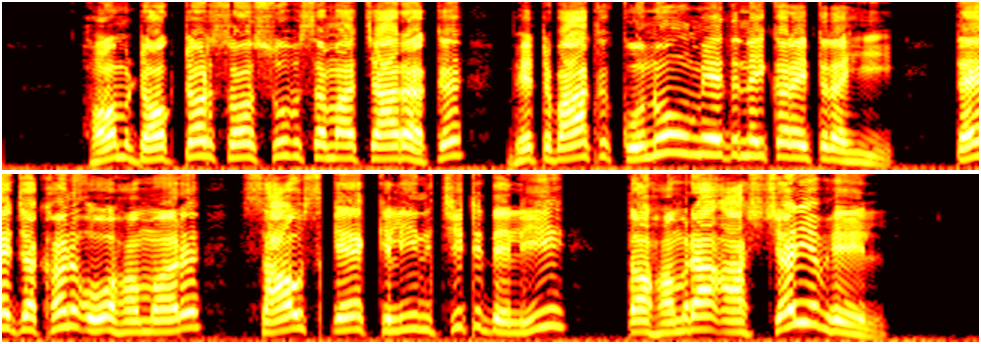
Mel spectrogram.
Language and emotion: Maithili, surprised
